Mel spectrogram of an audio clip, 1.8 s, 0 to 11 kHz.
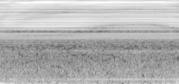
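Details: Gigabyte GA-965P-DS4 rev1.0 motherboard at power-on, not booting with RAM in slots 1 and 3: steady unbroken very high-pitched beep from the motherboard speaker, gone when speaker unplugged; continuous beeper alarm.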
